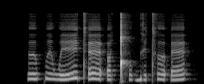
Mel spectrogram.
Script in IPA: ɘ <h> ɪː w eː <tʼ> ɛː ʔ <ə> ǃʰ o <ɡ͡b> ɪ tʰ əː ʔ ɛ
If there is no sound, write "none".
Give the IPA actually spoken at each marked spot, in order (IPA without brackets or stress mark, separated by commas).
p, tʼ, ɐ, ɡ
